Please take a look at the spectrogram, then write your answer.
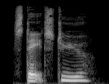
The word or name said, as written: statsstyre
